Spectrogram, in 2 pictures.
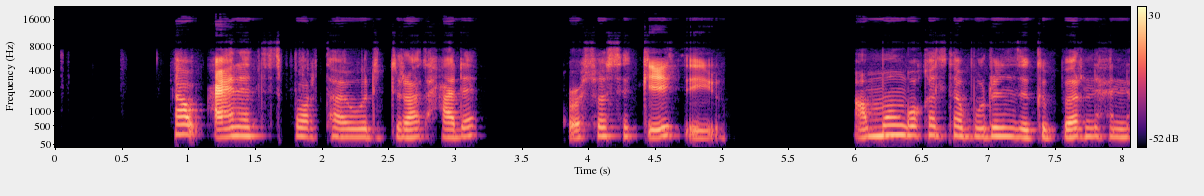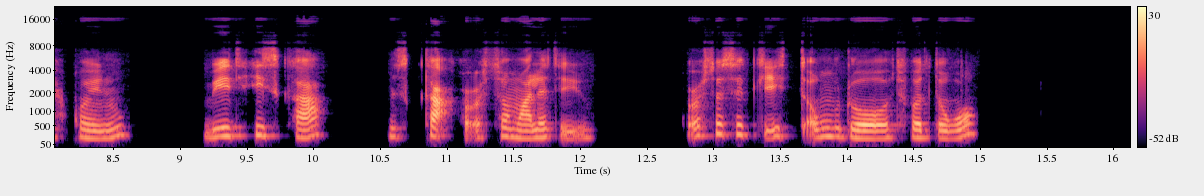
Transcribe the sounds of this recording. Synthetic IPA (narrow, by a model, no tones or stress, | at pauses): kʰaβʕajnɐt̪spʰo̞ɾt̪ʰawiwɔd̪ɨd̪ːɨɾat̪ħad̪ɐ | kʰɨʕuso̞sɨkʰʼːiʕit̪ɨjːu | ʔaβmo̞ŋɡo̞kʰɐlt̪ʰɐbud̪ɨnzɨɡɨbːɐɾnɨħɨnːɨħkʰo̞jnu | bid̪ħizkʰa | mɨskʰa̰ʕkʰɨ̰ʕʊso̞malɐt̪ɨjːu | kʰɨ̰ʕuso̞sɨkʰːiʕit̪t̪ʰʼːɐ̰mud̪ot̪ʰɐ̥fɐlt̪ʼɨwo̞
